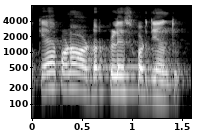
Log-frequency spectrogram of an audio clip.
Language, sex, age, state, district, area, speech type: Odia, male, 18-30, Odisha, Jagatsinghpur, rural, spontaneous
